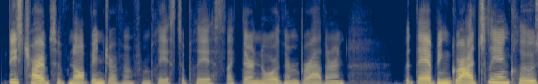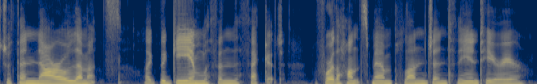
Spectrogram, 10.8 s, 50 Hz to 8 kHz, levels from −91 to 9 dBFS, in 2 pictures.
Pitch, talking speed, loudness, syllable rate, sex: 195 Hz, 200 wpm, -21 LUFS, 6.3 syllables/s, female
